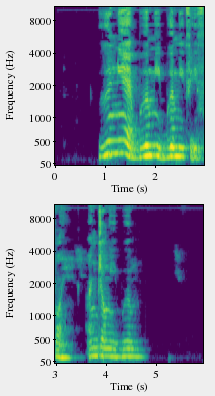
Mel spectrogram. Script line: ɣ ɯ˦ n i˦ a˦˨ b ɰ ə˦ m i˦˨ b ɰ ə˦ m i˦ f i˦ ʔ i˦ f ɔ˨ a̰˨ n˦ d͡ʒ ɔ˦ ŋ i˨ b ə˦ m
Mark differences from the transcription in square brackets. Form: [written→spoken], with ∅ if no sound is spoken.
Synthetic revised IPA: ɣ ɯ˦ n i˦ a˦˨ b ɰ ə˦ m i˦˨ b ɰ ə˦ m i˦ f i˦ ʔ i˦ f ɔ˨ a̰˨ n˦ d͡ʒ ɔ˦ ŋ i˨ b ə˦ m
